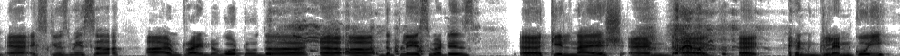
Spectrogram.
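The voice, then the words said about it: Put-on Indian accent. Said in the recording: “Do it in your Indian accent.”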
